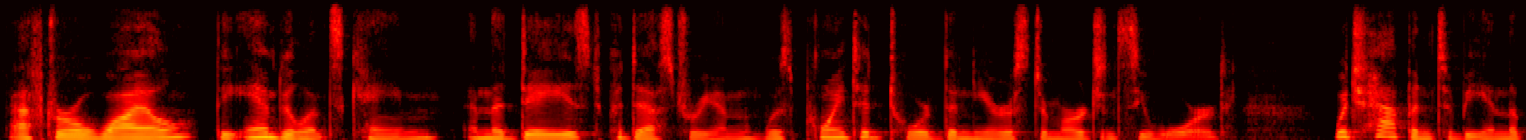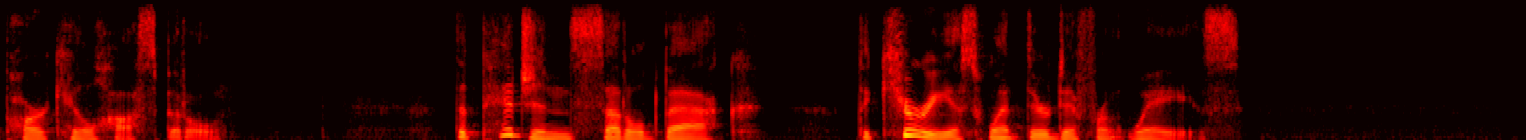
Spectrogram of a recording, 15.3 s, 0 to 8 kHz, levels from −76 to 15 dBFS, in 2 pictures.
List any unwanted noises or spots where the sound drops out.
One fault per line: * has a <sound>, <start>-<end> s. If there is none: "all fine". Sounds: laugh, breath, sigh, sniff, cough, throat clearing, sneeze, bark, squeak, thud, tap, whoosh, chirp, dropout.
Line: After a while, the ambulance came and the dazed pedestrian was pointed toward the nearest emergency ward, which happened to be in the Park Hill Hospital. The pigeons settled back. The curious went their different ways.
all fine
